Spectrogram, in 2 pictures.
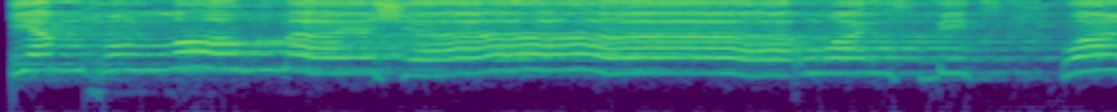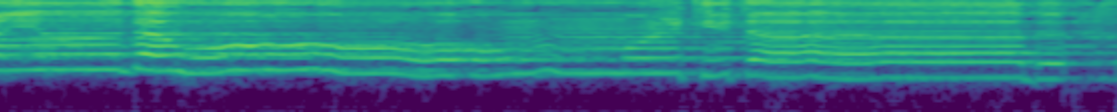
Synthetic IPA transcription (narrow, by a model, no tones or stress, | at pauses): jamħʊlˤːɑːhʊmaːjaʃaː | ʔwajʊθbɪt̪ | waʕɪnd̪ahʊ | ʔʊmːʊlkɪt̪aː | b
